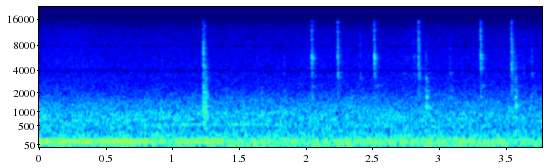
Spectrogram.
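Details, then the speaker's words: Riding lawn mower no-start with brake set, in neutral and blade disengaged: several light irregular clicks from the blade engagement switch over low rumble, no starter engagement. Cause not confirmed. "I need the screwdriver again hear it click it clickity click"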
